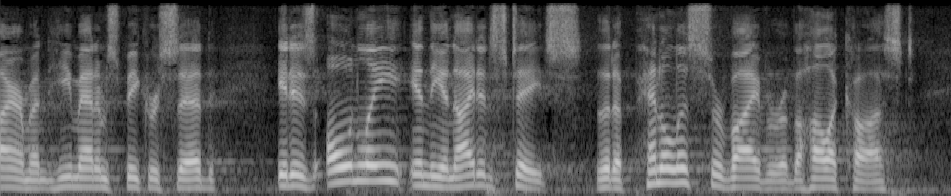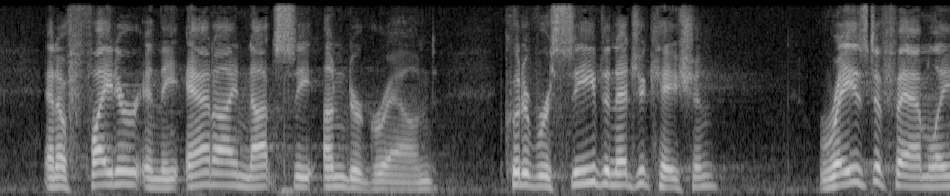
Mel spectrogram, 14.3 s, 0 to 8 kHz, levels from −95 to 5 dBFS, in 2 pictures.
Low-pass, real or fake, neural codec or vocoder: 7.2 kHz; real; none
